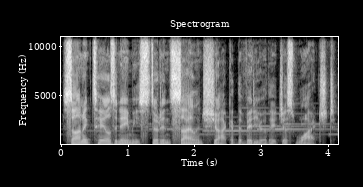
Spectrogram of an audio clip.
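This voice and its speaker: A man's voice: sits low, animated, normal speed, fairly bright tone, a little hiss or hum. A man narrating a scripted audio drama in a dramatic storytelling manner.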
